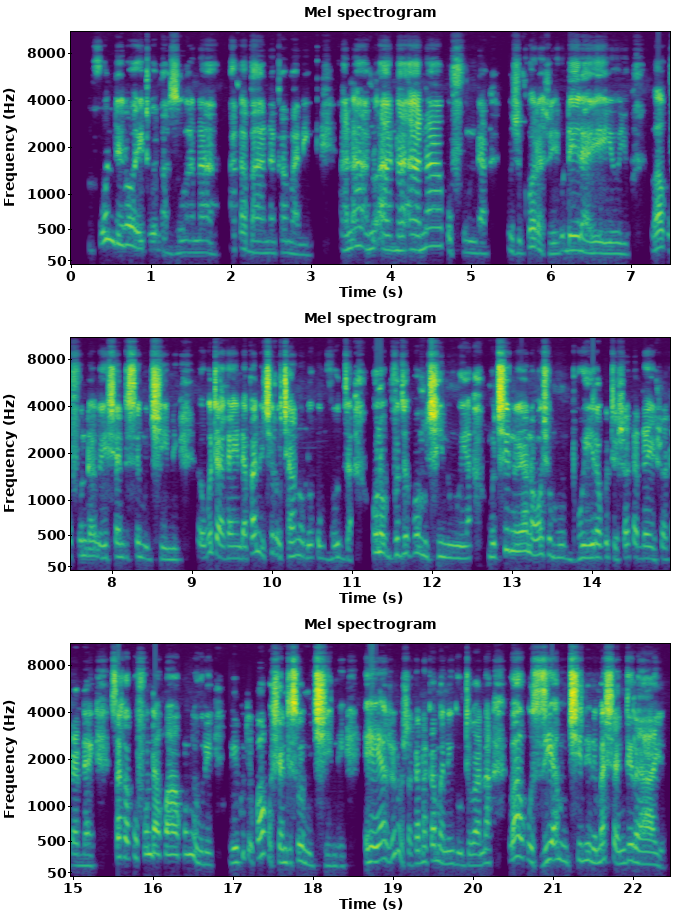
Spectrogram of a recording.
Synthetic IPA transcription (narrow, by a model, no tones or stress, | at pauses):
ufundiɾoaitwemazuʋanaːkaɓanakamaniːŋɡianaanaːnaːkufundakuʐiko̞ɾaʐekuɗeeɾajejo̞jo̞ʋaːkufundaʋeiʃandisemut͡ʃininokutiakae̞ndapane̞t͡ʃiɾo̞t͡ʃaːnoɗokub͡vud͡zauno̞b͡vud͡zapamut͡ʃiniujamut͡ʃiniujanawot͡ʃomubʱujiɾakutiʐakaɗaiʐakaɗaisakakufundakwakuɲo̞ɾeŋɡe̞k̬utikwaːkuʃandiswemut͡ʃiːniejaʐinuʐakanakamaniŋɡikut̬iʋanaʋaːkuzijamut͡ʃinine̞maʃandiɾaːjo̞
